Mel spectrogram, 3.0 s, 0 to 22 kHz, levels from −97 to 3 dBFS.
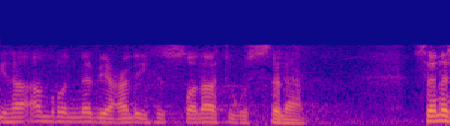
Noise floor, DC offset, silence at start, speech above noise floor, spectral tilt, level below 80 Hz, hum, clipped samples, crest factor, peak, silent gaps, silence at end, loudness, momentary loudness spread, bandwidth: -62 dBFS; under 0.1%; 0 s; 26 dB; -5.5 dB/octave; -66 dBFS; none; under 0.1%; 20 dB; -16 dBFS; none; 0 s; -38 LUFS; 6 LU; 5.2 kHz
